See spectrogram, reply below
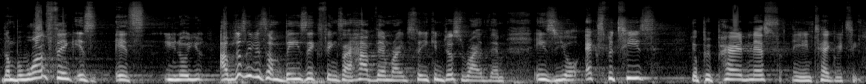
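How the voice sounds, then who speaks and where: A woman's voice: medium pitch, fairly quick, dark tone. Coaching woman in a reverberant hall. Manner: direct, coaching, acts out mock dialogue. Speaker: speaker at a women's leadership retreat. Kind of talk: live workshop talk with breathing exercises. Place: large event hall with an audience. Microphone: recording mic, not amplified.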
